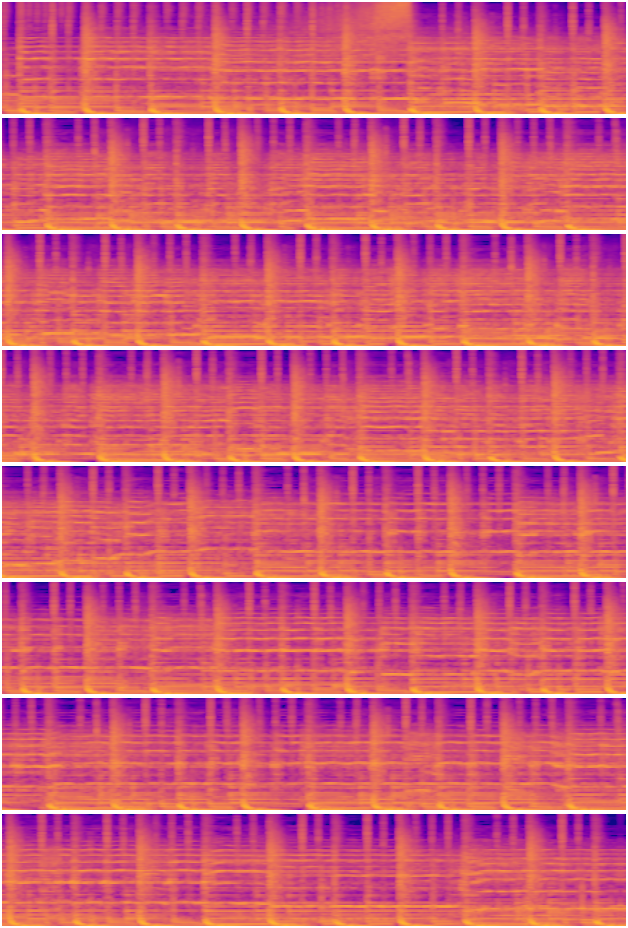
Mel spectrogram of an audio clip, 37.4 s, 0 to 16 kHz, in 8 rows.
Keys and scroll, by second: 0.5-1.5 typing, 7.9-9.9 typing, 23.1 3, 25.2 4.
